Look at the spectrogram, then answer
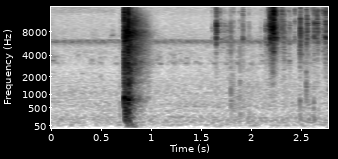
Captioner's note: clicking heels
